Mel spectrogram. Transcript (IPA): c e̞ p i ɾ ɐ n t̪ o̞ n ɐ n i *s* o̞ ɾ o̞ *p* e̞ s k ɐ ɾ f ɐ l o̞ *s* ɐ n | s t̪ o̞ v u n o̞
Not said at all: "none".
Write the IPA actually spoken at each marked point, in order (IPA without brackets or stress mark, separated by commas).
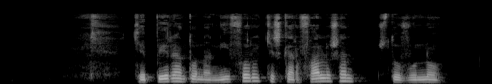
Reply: f, c, s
